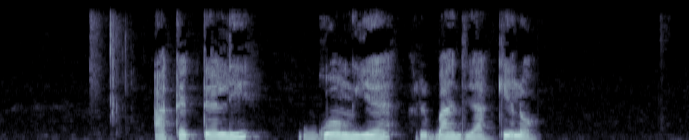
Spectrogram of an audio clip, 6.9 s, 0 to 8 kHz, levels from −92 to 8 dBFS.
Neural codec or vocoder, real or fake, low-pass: none; real; 7.2 kHz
